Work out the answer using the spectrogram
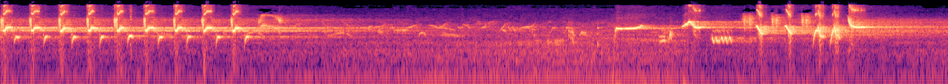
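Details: Mugimaki flycatcher song for tutoring songbirds such as the white-rumped shama: an even row of about eight sharp high chirps, a soft pause with faint notes, then a loud cluster of chips and whistles.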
